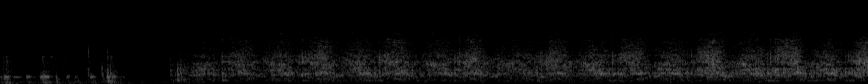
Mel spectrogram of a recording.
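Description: Fingernails tap and scratch the sides of a hollow, rectangular printed cardboard tissue box that holds tissues and rests on a table. A few light taps and scrapes come first, then after a short quiet moment a steady, rhythmic rasping scratch continues to the end, with a dry, papery midrange tone.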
